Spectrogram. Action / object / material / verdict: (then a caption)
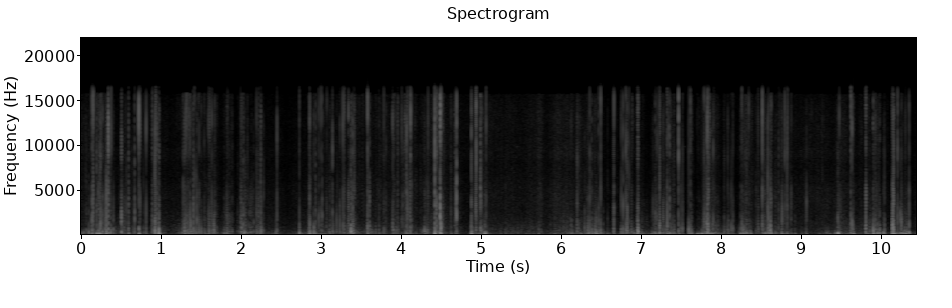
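scrape / knitted fabric cushion with sequin appliqué / knit fabric / none. A black knitted pillow with a sequin patch is squeezed and scratched with fingertips and long nails. Dense, crackly scratching and rustling come in quick, uneven bursts of sharp clicks, with a quieter stretch around the middle.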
